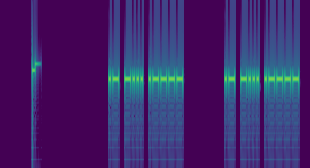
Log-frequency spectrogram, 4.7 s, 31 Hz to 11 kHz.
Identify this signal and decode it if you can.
Morse code, heard as a keyed tone, about 40 wpm, 700 Hz. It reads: AB1 AB1
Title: USA Call Sign Prefixes - Repeated 2x - 40wpm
